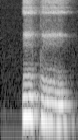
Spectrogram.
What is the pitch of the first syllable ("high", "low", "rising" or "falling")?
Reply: high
